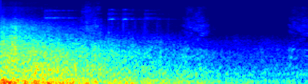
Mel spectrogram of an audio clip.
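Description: A single gunshot, loud and close, with a sharp boomy blast that trails off into a long decaying reverberation.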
